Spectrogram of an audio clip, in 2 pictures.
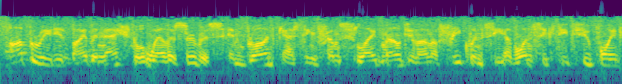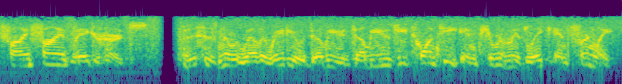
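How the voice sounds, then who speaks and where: A man's voice: mid-range voice, normal speed, very noisy. Muffled male weather radio announcer. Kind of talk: scripted station identification announcement.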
